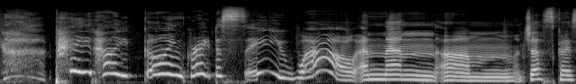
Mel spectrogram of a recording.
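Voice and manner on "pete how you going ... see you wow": mock, very high, thrilled and excited gushing. Retelling a woman greeting pete through the car window: imitating someone excited. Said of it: "the lady got all excited".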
